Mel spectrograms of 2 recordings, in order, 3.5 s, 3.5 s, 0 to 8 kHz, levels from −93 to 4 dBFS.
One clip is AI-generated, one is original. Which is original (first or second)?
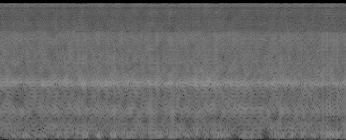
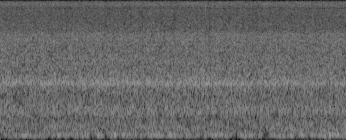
second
